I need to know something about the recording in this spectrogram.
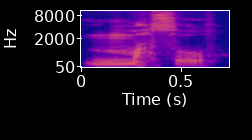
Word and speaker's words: muscle: in there as well so muscle with the silent letter we're saying of c because it doesn't have that hard sound that's so it's muscle muscle like i said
